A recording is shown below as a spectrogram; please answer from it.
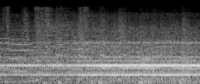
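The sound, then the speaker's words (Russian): A steam train pulls into a station platform amid thick steam, heard as a steady tonal drone with a low rumbling bed that grows slightly louder partway through. “Окутывая перрон густым паром, прибывает поезд.”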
